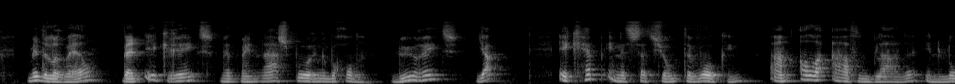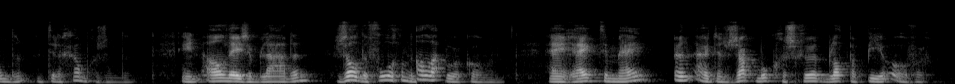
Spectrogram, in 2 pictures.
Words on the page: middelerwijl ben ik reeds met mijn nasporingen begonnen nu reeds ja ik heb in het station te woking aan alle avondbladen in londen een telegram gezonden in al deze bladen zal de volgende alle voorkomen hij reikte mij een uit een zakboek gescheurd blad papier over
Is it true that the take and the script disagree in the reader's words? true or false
false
